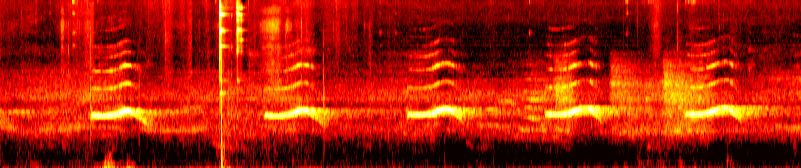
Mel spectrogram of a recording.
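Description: A bird calling five times, about every second and a half: each call a short whistled note that rises and then falls. A single sharp click comes about two seconds in.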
